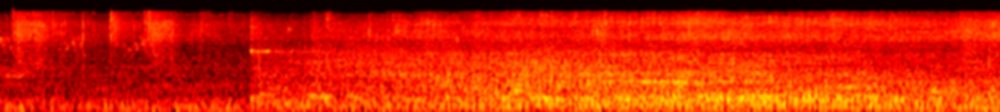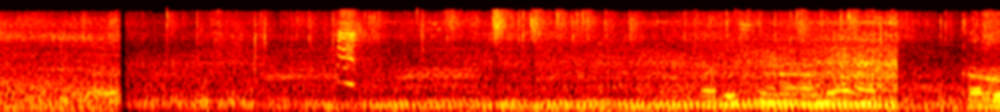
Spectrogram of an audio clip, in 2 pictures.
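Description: Outdoor roadside noise with a motor vehicle engine running, which breaks off abruptly about halfway through and resumes as a steady low hum. A man's voice begins near the end.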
